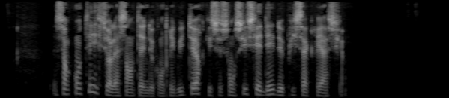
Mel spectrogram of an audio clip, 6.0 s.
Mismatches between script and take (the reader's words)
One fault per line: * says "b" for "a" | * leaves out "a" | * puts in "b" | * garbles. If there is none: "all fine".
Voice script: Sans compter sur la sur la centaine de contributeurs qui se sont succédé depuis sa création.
* leaves out "sur la"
